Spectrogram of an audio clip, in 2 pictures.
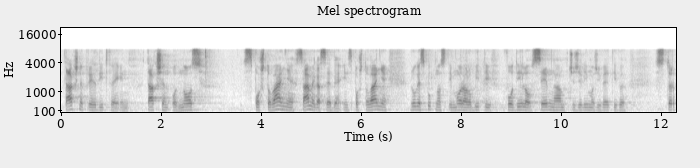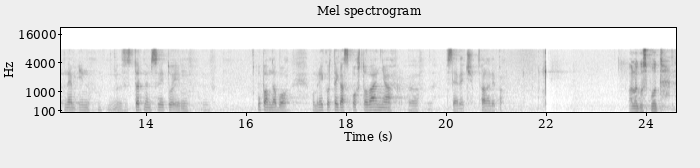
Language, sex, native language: Slovenian, male, Hungarian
